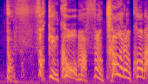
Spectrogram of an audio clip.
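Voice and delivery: furious, angry rant full of swearing. Retelling what Jimmy said in the mediation room: imitating Jimmy cursing angrily. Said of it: "Jimmy was literally cursing in the mediation room".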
